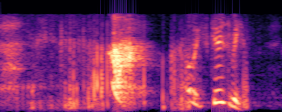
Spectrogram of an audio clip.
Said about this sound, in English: I sneezed on it.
